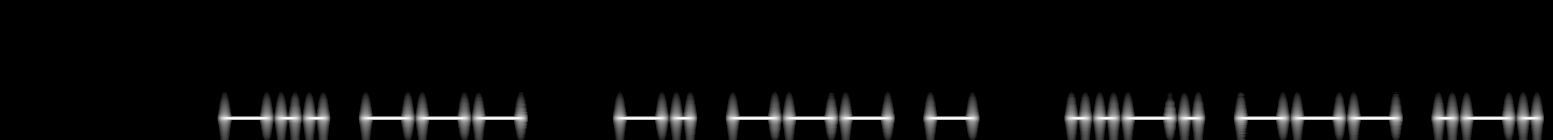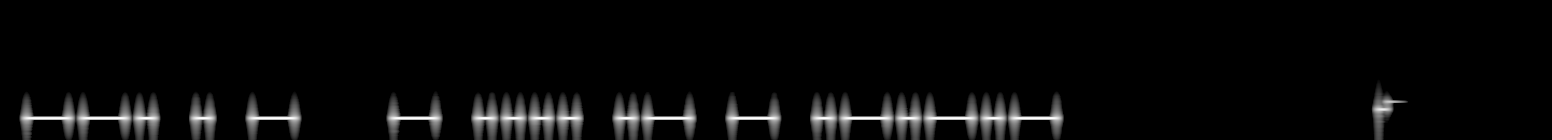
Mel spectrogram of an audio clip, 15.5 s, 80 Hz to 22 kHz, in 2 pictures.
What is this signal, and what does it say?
Morse code, heard as a keyed tone, about 17 wpm, 700 Hz. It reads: DO NOT FORGET THAT.
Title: Sentences from Top 1200 Words 17wpm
